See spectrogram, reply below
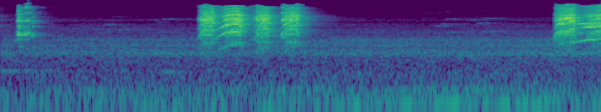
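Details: Rainbow lorikeets on a balcony give harsh, high screeching bursts: a short squawk, a rapid cluster of three shrieks, and another near the end, over low background hum.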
